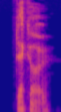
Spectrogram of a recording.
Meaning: A look; a glance
- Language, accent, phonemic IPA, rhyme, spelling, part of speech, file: English, Australia, /ˈdɛk.əʊ/, -ɛkəʊ, dekko, noun, En-au-dekko.ogg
